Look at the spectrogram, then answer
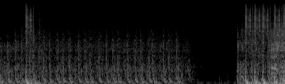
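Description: Rapid pistol gunfire crackles in a competitive video game match, shots densely clustered, then a brief near-silent gap before another loud volley bursts in.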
